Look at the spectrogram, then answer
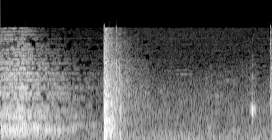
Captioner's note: gunshot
